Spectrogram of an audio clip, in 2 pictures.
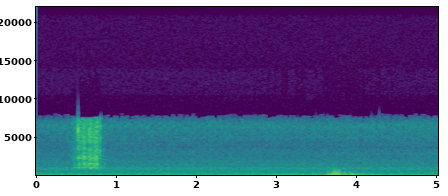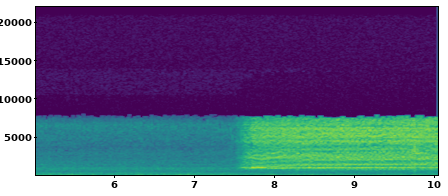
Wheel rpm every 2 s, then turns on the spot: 20, 0, 0, 10, 140.
none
